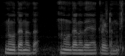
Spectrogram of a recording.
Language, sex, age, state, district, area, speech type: Sanskrit, male, 30-45, Kerala, Thrissur, urban, spontaneous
